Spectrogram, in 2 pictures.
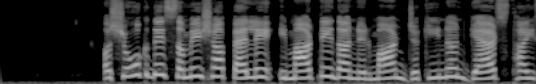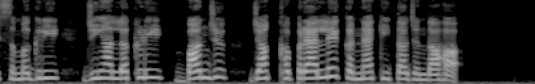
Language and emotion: Dogri, neutral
